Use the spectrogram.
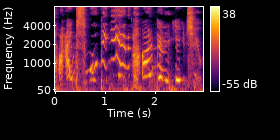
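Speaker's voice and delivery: very high, piercing attack screech; shrill bird-of-prey threat; screeching vulture. Acted. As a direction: shriek it as a diving vulture.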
